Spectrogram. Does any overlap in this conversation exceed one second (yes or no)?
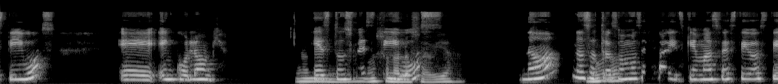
yes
